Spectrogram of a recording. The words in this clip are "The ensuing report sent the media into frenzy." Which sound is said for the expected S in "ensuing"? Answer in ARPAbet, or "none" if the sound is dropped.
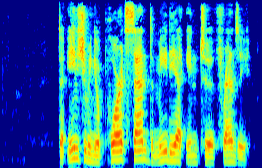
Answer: SH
